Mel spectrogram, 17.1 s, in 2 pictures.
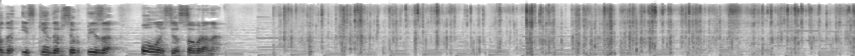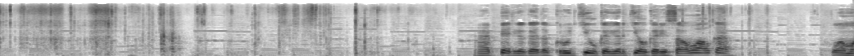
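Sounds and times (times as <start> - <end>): background music: 0.0 - 17.0
plastic packaging crinkling: 2.7 - 12.8.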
